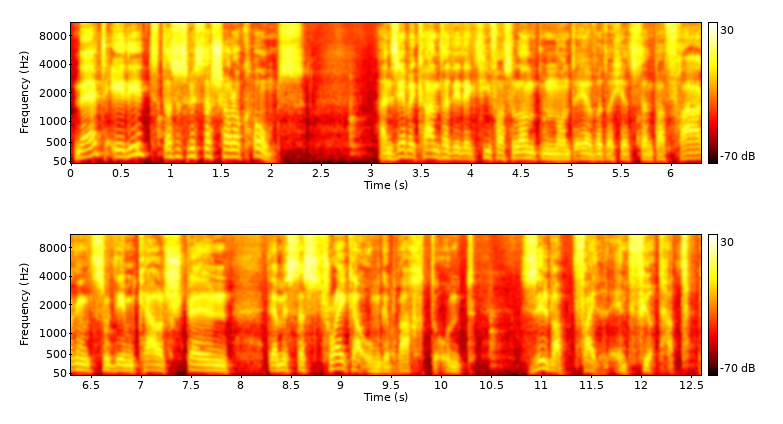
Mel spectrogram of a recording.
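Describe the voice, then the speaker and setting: An actor playing a formal military colonel and stable owner in a German radio play, orderly and commanding in manner. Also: male voice, mid-range voice, unhurried, dry recording, natural voice.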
